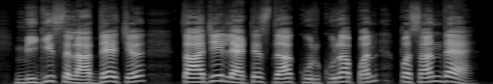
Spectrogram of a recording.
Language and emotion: Dogri, happy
